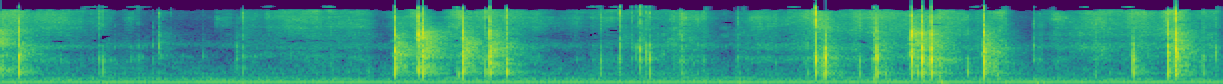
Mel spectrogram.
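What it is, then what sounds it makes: Silicone pop-it fidget toy. Long red nails scratch and tap along the bubbles of a large silicone pop-it fidget toy, held up close and bent slightly. About fourteen sharp, bright clicks and crinkly scratches stand out over a steady low hum, clustered in quick bursts with short pauses between.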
